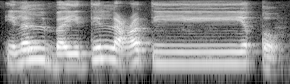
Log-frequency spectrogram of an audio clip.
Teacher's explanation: یہاں رکیں گے، وقف کریں گے تو یہاں پر قاف میں قلقلہ ہوگا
